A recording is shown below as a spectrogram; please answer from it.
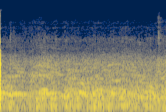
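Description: Faint pitch-side ambience of a football match: distant voices and shouts over a low, steady hiss.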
